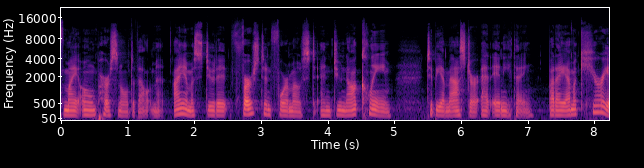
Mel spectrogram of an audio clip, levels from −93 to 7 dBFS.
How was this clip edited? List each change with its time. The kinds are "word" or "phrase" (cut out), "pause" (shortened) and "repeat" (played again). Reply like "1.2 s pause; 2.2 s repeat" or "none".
1.6 s pause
